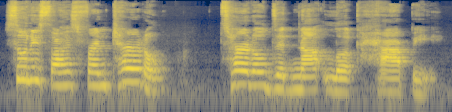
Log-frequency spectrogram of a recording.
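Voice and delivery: plain reading voice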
